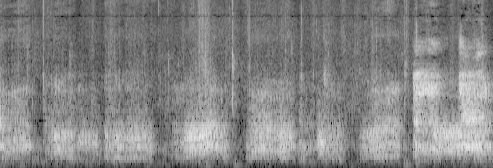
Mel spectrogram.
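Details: Five-week-old puppies of Candie and Kevin producing rough, raspy growl-like bursts of about half a second each, broad and grainy in tone, with a few brighter squeaky notes near the end.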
